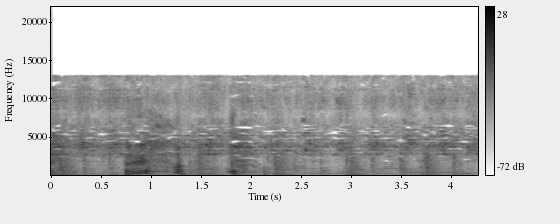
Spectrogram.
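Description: Shaken bundle of small ritual bells (Then xóc nhạc) jingling in repeated strokes. A voice makes a few short rising-and-falling calls about a second in.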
